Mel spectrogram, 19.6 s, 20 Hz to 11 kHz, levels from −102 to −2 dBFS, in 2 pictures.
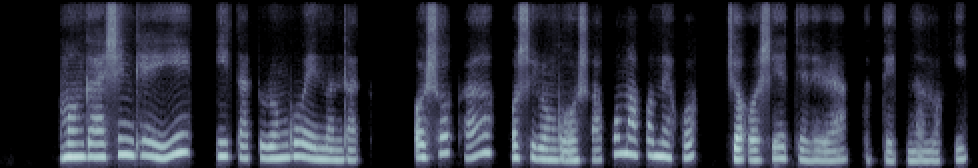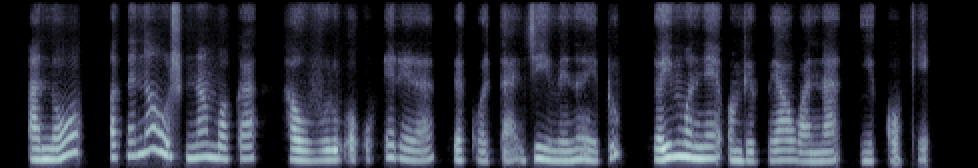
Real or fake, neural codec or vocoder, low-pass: fake; codec, 24 kHz, 0.5 kbps, DualCodec; 9.9 kHz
